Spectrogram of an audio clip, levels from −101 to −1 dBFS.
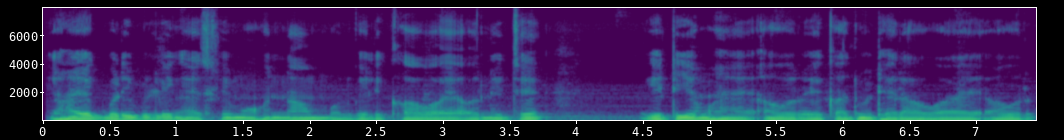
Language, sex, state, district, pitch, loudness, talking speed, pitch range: Hindi, male, Andhra Pradesh, Anantapur, 115 Hz, -34 LUFS, 90 wpm, 110-115 Hz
